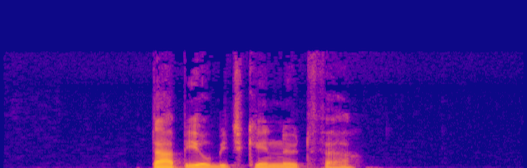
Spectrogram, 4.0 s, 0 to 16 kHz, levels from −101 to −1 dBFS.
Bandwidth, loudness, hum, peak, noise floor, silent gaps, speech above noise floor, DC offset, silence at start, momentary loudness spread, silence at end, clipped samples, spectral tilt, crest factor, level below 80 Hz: 11.5 kHz; -24 LUFS; none; -4 dBFS; -83 dBFS; none; 60 dB; under 0.1%; 1.15 s; 12 LU; 1.3 s; under 0.1%; -7.5 dB/octave; 22 dB; -46 dBFS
